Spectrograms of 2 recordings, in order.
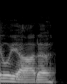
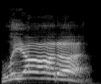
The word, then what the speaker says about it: Liotta: To which he turns around and yells, Liotta! Oh. I pronounced his name wrong. Because I've always said that's Liotta. My only conversation with Ray Liotta. Liotta. Pronouncing his name. Oh, there you go. Well, he corrected me. Okay. That's why I pronounce it the way I do, because he corrected me.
